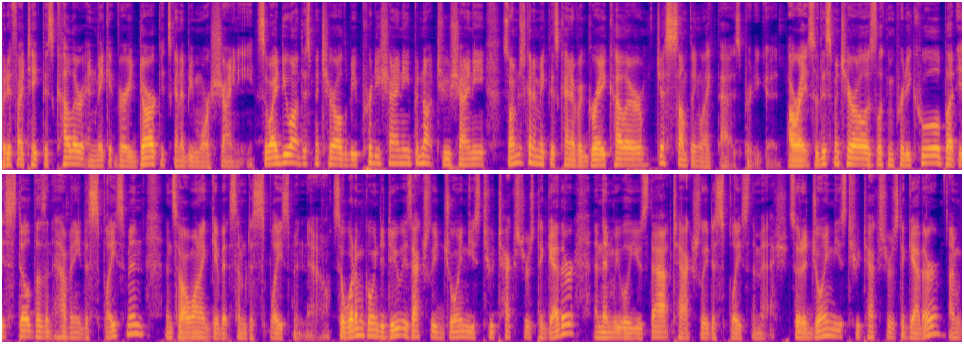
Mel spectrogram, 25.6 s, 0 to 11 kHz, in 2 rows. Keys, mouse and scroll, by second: 3.2 shift+middle drag, 3.4 scroll down 2, 5.2 click, 9.8 scroll up 1, 9.9 middle click, 10.5 scroll down 1, 10.6-13.3 middle drag, 13.3 scroll down 2, 13.6-15.2 shift+middle drag, 15.2-16.3 scroll up 1, 16.3 click, 16.7 middle click, 17.2-18.1 scroll up 3, 18.1 click, 18.6 click, 18.9 click, 19.5 click, 19.7 scroll down 3, 19.8-21.6 middle drag, 21.6-22.0 scroll up 1, 22.0-25.6 middle drag.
